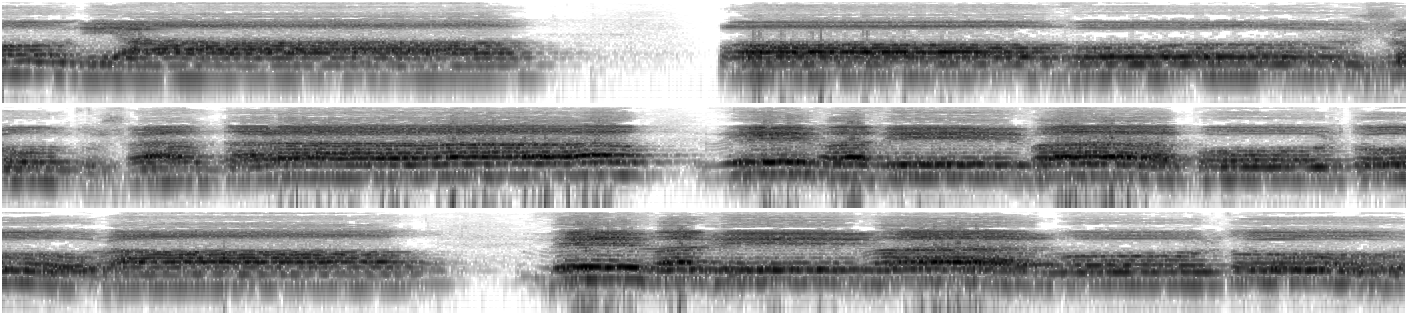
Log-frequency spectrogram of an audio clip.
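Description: Male choir singing in the Alentejo cante style, many voices together in slow, long-held phrases. The singing breaks off briefly about three seconds in and again about sixteen seconds in.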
